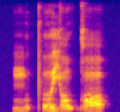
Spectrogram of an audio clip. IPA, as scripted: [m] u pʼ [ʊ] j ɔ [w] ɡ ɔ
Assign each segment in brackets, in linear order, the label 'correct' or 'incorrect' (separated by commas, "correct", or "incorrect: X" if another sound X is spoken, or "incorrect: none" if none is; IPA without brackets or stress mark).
correct, correct, correct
